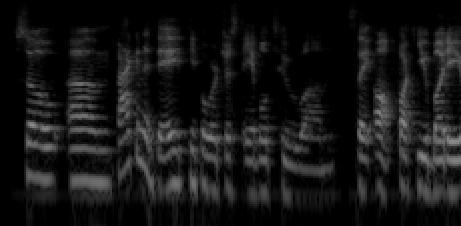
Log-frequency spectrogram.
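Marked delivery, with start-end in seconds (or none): none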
